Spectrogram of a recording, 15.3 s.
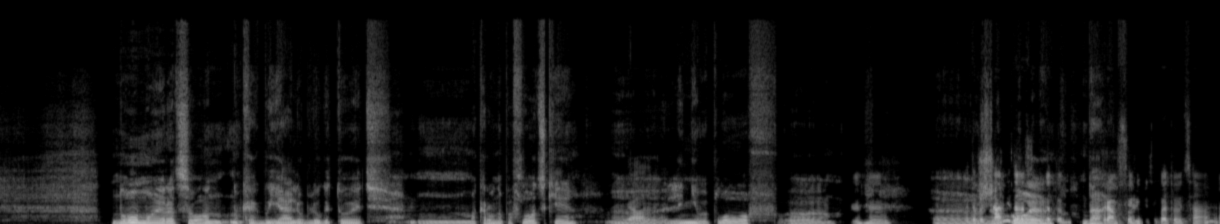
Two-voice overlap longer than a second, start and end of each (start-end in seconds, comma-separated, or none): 12.0-13.8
